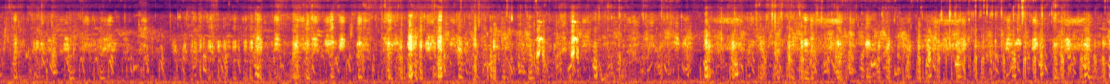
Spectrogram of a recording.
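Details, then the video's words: Ongoing duck quacking, short scratchy calls with a few louder ones, under a bright layer of high bird song that runs through the whole stretch. "Cute Duck Quack Sound Effect with Birds Singing"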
